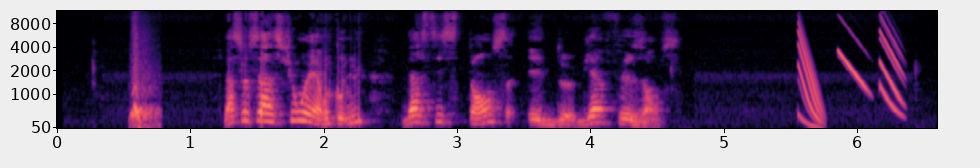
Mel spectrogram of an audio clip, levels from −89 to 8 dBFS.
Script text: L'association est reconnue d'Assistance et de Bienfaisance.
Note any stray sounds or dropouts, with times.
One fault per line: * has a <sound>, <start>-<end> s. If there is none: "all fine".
* has a whoosh, 0.5-0.8 s
* has a chirp, 5.6-6.4 s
